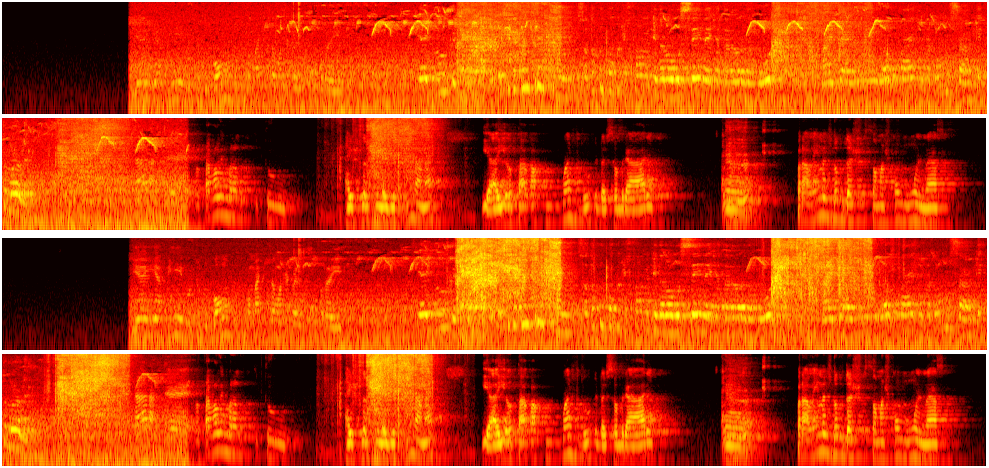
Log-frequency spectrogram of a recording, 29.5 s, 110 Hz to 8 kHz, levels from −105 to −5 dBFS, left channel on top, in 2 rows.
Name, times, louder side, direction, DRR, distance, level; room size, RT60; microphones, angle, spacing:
sound 1, 1.9-17.6, left 5 dB, 70° left, 1.1 m, -39 dB
voice 1, 1.9-5.1 16.8-18.4 18.8-19.1 19.9-21.7 22.0-24.6 25.6-26.0 26.7-28.9, right 2 dB, 40° right, 5 dB, 2.6 m, -43 dB
voice 2, 6.2-7.0 7.4-11.8 12.3-15.2 25.6-26.0, equal, 30° left, 3 dB, 3.8 m, -39 dB
Tearing, 6.7-8.4 9.1-9.2 11.4-13.5 15.4-16.7 19.8-21.2, right 11 dB, 55° right, 1.2 m, -28 dB
29.0 x 27.0 x 5.3 m, 0.77 s
head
